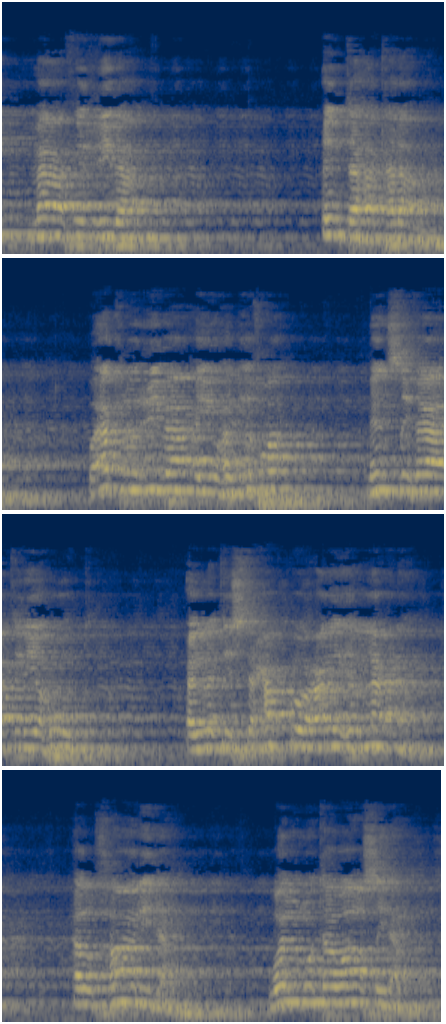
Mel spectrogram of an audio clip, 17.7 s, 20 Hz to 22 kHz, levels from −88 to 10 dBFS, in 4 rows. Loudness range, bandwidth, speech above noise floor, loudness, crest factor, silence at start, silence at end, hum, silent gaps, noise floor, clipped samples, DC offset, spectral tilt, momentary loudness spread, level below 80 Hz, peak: 3 LU; 14 kHz; 26 dB; -20 LUFS; 18 dB; 0 s; 0 s; none; none; -45 dBFS; under 0.1%; under 0.1%; -4.5 dB/octave; 18 LU; -46 dBFS; -2 dBFS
